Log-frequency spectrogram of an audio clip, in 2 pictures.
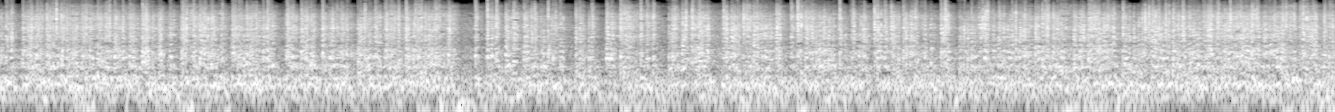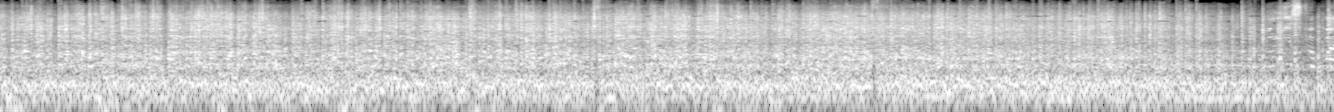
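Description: Aerial fireworks going off in a rapid, unbroken barrage of bangs and crackles, the reports overlapping into a continuous din that breaks off at the very end.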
